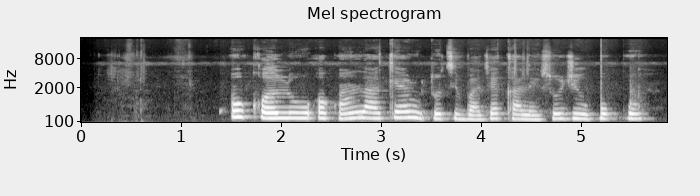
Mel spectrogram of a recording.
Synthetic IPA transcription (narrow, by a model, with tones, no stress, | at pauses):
o˦kʰɔ˧lu˧ɔ˧kã˨n̩˦la˦˧kɛ˦ɾu˦˨to˨˦ti˧ba˨d͡ʒɛ˦ka˧lɛ˨so˦d͡ʒi˦u˧k͡po˦k͡po˦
